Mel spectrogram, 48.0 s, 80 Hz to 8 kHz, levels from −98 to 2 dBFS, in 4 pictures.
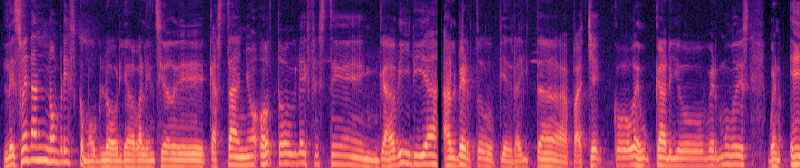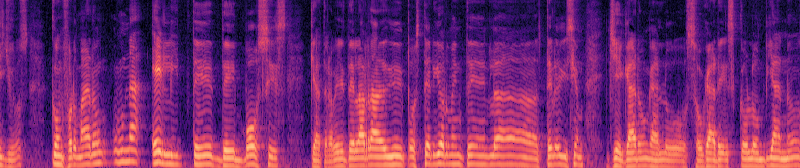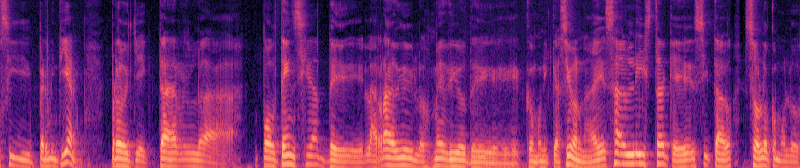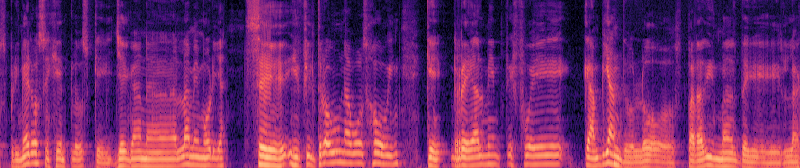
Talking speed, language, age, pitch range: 100 wpm, Spanish, 50-69, 115-150 Hz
